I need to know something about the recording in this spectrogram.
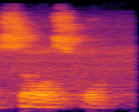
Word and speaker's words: oscilloscope: they did the video you don't pronounce the first c they just os you just think of it as os oscilloscope actually it really doesn't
